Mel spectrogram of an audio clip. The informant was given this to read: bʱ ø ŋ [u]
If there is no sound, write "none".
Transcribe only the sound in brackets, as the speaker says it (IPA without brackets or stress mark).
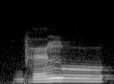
uː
